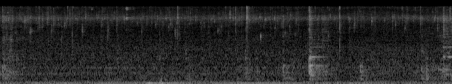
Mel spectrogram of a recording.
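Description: Sliced onions, green chillies and curry leaves sizzling in hot oil in a steel pot as they are stirred with a metal spoon, with a few light clinks of the spoon against the pot. The onions are being softened before the spices go in.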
